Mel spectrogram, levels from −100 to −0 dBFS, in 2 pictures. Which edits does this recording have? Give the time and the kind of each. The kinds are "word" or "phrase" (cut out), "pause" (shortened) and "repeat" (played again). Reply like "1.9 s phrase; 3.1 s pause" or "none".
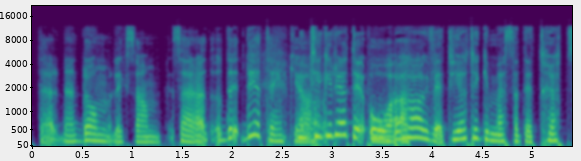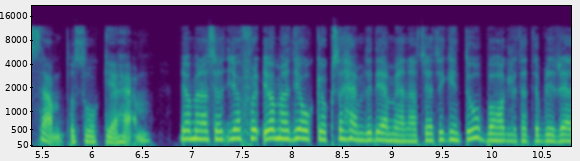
1.3 s pause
